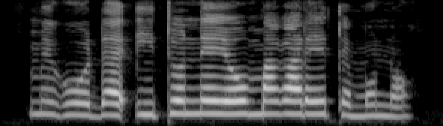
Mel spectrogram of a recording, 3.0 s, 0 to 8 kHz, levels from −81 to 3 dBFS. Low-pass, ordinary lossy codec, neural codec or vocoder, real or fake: none; none; none; real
